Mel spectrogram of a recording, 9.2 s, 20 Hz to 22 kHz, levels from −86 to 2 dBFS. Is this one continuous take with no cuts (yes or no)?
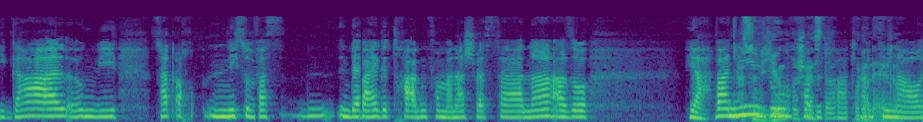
no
